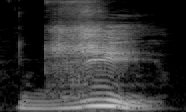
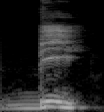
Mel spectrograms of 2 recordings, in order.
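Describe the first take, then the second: First: The d is palatal, sounding like 'dj'. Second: The d is made with the tongue tip. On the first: "D J I. Di. Tem um J dentro do D. E é palatal" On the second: "Falou da ponta da língua, di"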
